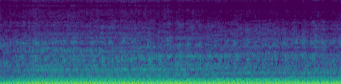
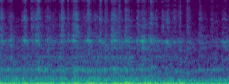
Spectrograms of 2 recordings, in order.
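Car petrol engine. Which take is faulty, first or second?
first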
